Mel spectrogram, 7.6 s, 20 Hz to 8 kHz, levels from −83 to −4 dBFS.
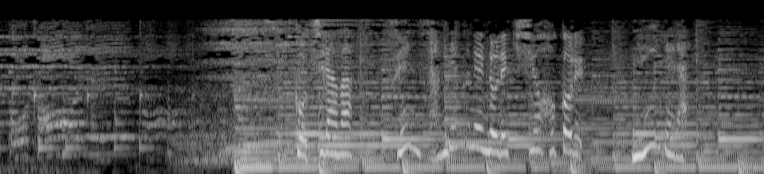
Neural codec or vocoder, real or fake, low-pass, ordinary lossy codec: none; real; 7.2 kHz; MP3, 24 kbps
